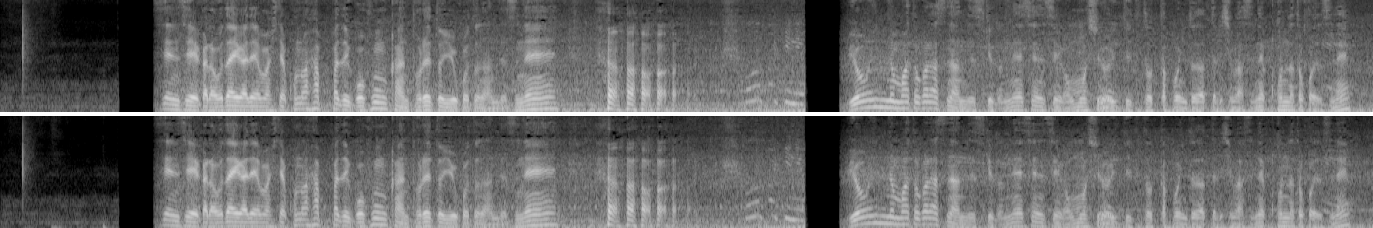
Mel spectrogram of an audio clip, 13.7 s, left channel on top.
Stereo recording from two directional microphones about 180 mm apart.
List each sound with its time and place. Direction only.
0.2 s a sound: 35° right (ahead or behind)
1.6 s speech: 5° left (ahead or behind)
8.5 s speech: centre (ahead or behind)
